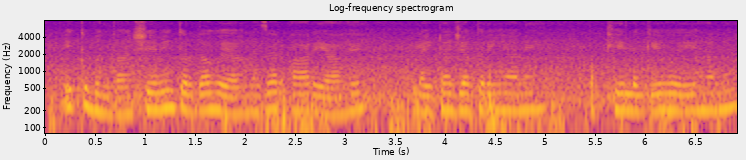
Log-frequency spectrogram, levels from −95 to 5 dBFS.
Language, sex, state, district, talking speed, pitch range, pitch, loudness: Punjabi, female, Punjab, Kapurthala, 145 wpm, 175-205 Hz, 195 Hz, -16 LUFS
